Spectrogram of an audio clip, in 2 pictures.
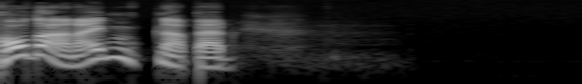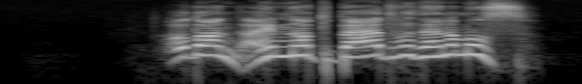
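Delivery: bad, squeaky, unconvincing, high-pitched German accent. Retelling what a man from the newspaper said: bad German accent. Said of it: "That's not a good German accent".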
